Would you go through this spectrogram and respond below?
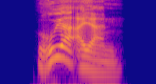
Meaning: dative plural of Rührei
- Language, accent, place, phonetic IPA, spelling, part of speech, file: German, Germany, Berlin, [ˈʁyːɐ̯ˌʔaɪ̯ɐn], Rühreiern, noun, De-Rühreiern.ogg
